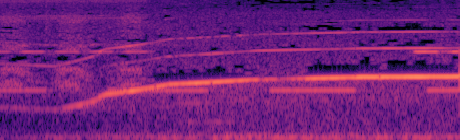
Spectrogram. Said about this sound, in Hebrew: קול של סירנה של אמבולנס?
